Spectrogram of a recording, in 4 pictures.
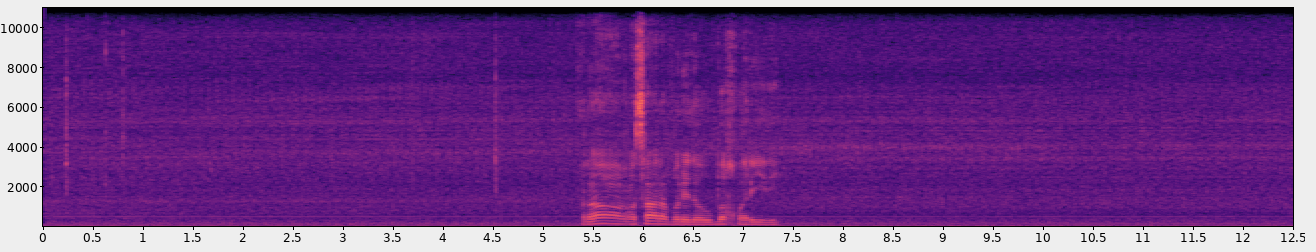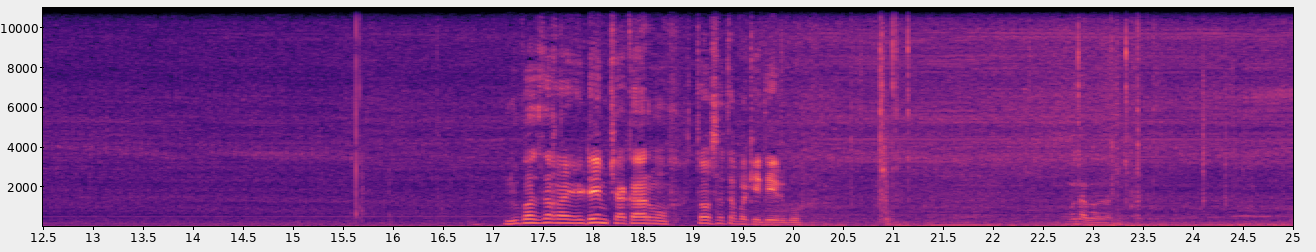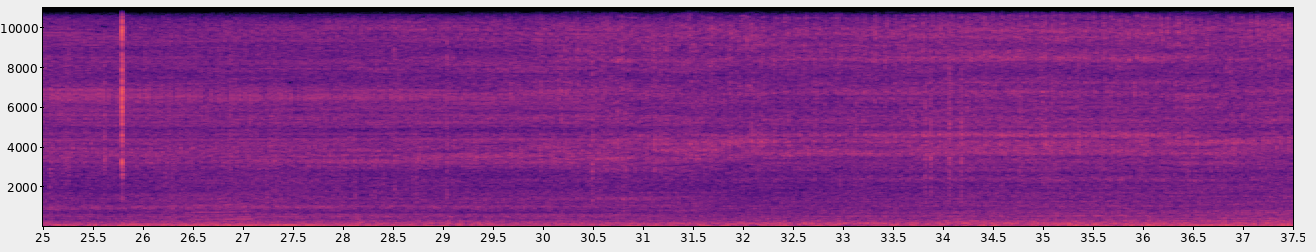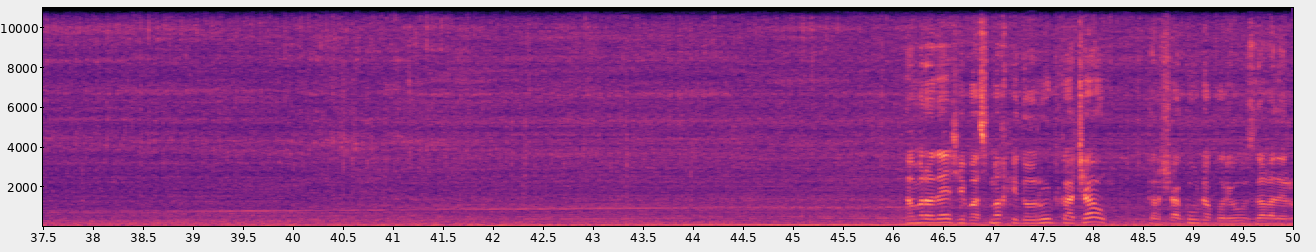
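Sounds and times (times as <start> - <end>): road and engine rumble: 0.0 - 50.0
faint rising whine: 10.8 - 50.0.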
